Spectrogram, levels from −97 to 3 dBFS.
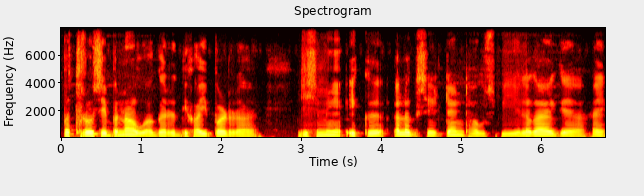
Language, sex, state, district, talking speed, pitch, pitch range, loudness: Hindi, male, Haryana, Jhajjar, 160 wpm, 125 Hz, 110-130 Hz, -17 LUFS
